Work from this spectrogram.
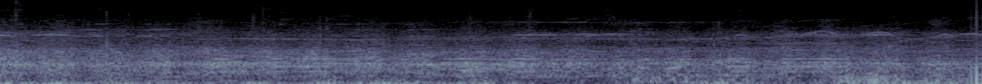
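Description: A large crowd at a Nepal vs UAE international cricket match roars and chants from grass banks around the ground, a continuous broadband din heard faint and distant, with no clear breaks.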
